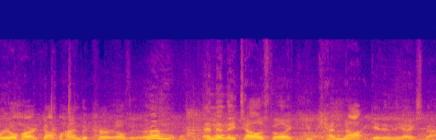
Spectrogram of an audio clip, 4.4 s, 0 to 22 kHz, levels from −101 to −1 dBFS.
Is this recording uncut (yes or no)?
no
